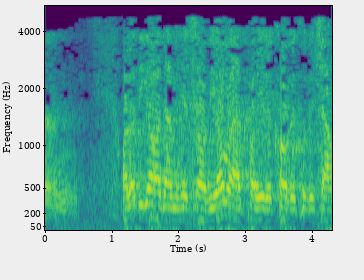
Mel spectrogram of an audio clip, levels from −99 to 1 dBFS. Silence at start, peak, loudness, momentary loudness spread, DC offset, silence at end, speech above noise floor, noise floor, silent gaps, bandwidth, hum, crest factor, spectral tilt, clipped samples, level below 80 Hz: 0 s; -2 dBFS; -14 LUFS; 13 LU; 0.2%; 0 s; 23 dB; -37 dBFS; none; 5 kHz; none; 12 dB; -7 dB/octave; under 0.1%; -44 dBFS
